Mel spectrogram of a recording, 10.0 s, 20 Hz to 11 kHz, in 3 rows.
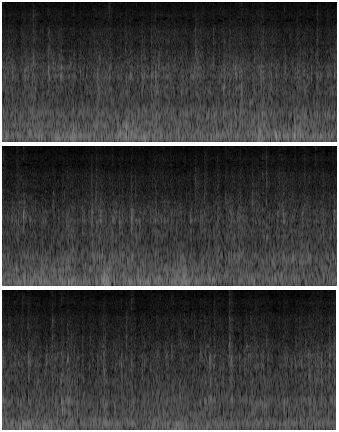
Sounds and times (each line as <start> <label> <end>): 0.2 thunder 6.0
